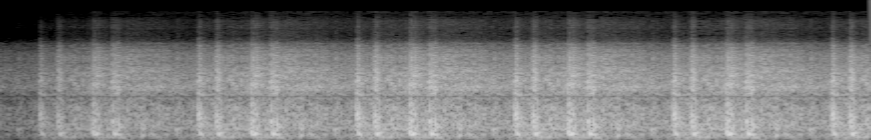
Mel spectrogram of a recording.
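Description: A train running along the track, its wheels clacking over the rail joints in a steady clickety-clack rhythm of paired clacks about twice a second, fading in at the start.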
